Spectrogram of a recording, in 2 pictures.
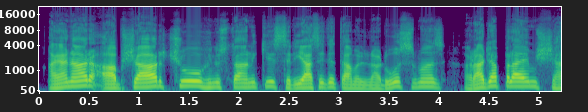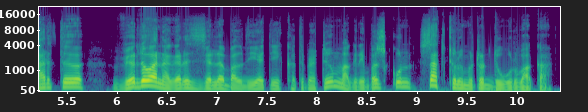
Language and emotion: Kashmiri, neutral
